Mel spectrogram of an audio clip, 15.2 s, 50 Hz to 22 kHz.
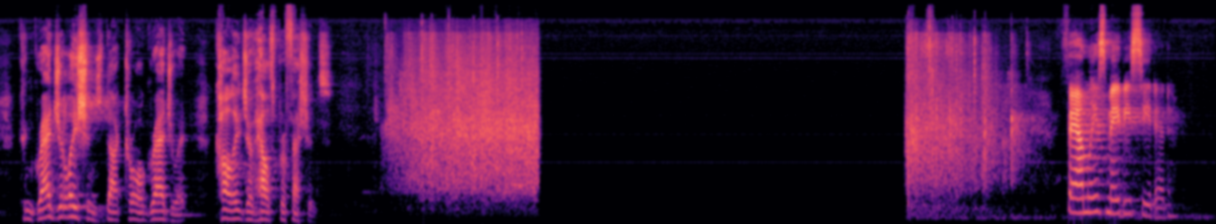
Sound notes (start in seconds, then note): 4.7 applause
